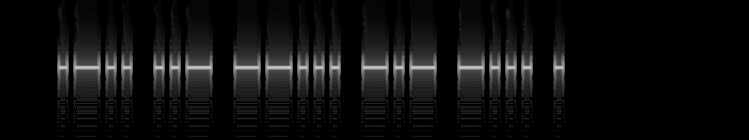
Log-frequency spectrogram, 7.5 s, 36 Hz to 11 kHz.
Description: Morse code, heard as a keyed tone, about 15 wpm, 700 Hz. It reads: LU7KBE
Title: DXCC-100 Call Signs - 6 Characters - 15wpm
